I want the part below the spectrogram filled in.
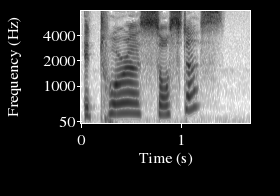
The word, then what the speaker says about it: Ettore Sottsass: It was started by, say his name correctly, Ettore Sottsass in Milan, Italy, even though he was born in Austria.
